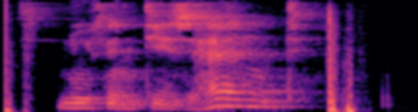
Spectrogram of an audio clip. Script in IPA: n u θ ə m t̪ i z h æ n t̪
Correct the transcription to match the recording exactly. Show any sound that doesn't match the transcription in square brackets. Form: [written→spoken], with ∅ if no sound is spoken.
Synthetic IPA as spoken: n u θ ə [m→n] t̪ i z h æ n t̪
